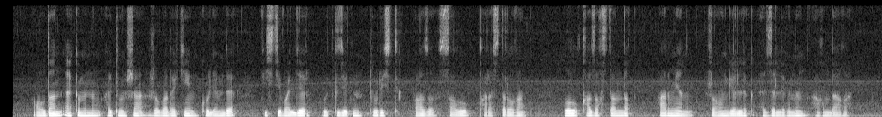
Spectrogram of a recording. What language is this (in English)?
Kazakh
